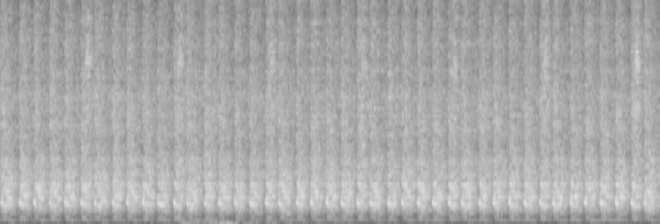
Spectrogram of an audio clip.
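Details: Cummins diesel swapped into a Jeep YJ, first start; cranks and catches, a touch uneven/choppy for a moment then even pulsing idle with intake air noise; normal idle after start.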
